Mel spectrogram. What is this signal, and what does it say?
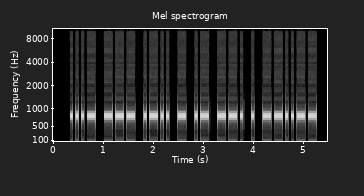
Morse code, heard as a keyed tone, about 21 wpm, 800 Hz. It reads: VOLTAGE,
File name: Technical Subjects / Technical Subjects-mp3s / XC @20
